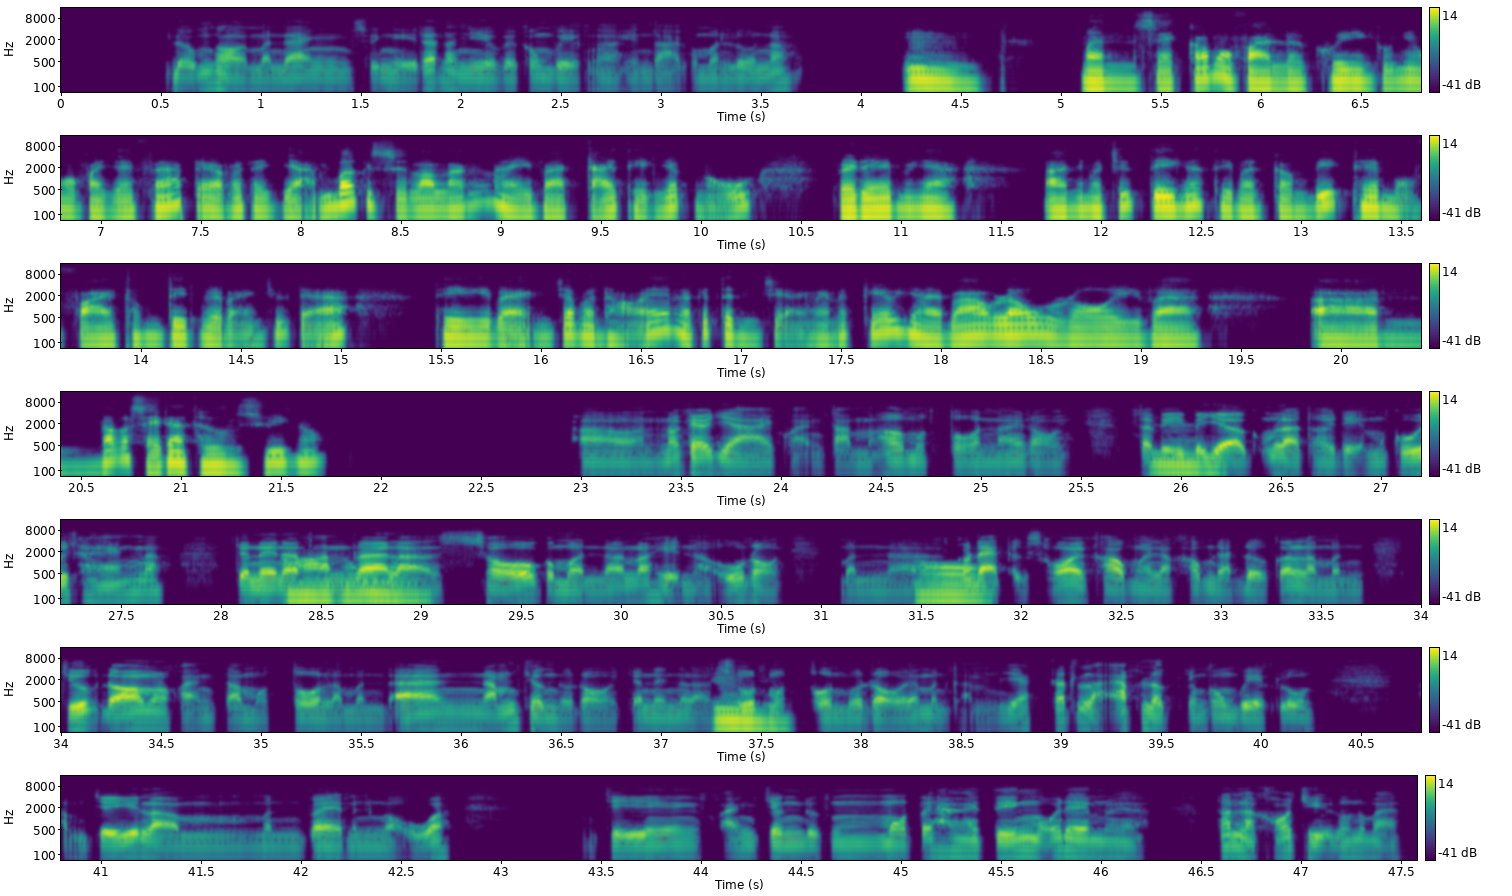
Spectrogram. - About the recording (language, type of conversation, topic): Vietnamese, advice, Làm thế nào để giảm lo lắng và mất ngủ do suy nghĩ về công việc?
- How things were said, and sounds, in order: none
